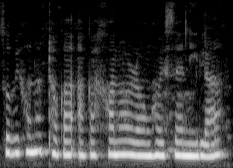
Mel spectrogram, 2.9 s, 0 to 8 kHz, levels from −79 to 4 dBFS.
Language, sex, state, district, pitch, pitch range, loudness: Assamese, female, Assam, Kamrup Metropolitan, 240 Hz, 225-255 Hz, -11 LUFS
